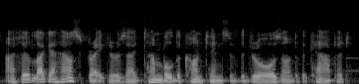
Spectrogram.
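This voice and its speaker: A man narrating a literary novel in a measured, reflective way, phrase by phrase, with a soft-edged voice. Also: low-pitched, fairly even intonation, slight background noise. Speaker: audiobook narrator.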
